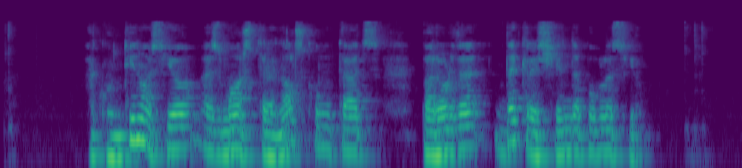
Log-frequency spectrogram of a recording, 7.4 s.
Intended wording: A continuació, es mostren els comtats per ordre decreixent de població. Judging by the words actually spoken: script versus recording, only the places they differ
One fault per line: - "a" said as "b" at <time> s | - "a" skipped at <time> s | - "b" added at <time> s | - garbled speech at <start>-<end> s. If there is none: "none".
none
